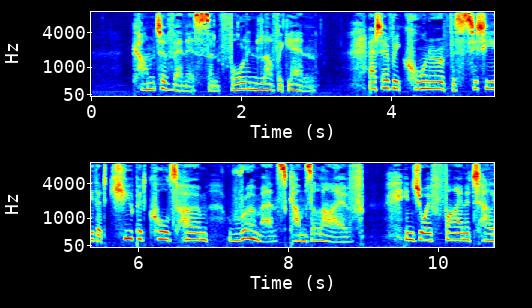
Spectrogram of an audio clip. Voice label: UK English, English UK Female; Visit Venice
